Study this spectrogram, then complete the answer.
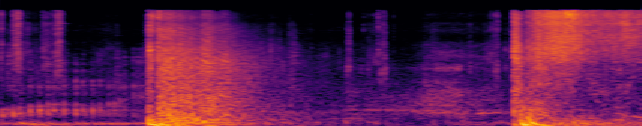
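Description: Loud gunshots boom and ring out with an echo.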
